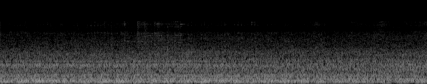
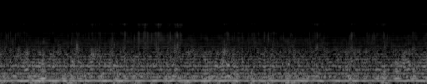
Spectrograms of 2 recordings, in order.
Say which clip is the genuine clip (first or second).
first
